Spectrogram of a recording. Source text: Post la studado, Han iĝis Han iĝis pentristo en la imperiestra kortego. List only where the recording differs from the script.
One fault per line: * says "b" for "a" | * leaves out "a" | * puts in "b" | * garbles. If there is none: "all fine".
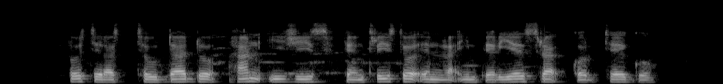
* leaves out "Han iĝis"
